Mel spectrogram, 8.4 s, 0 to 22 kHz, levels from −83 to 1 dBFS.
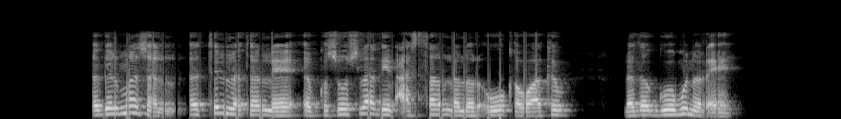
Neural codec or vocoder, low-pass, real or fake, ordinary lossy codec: none; 7.2 kHz; real; Opus, 32 kbps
